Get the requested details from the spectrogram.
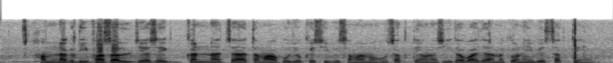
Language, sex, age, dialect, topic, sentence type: Hindi, male, 18-24, Awadhi Bundeli, agriculture, question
